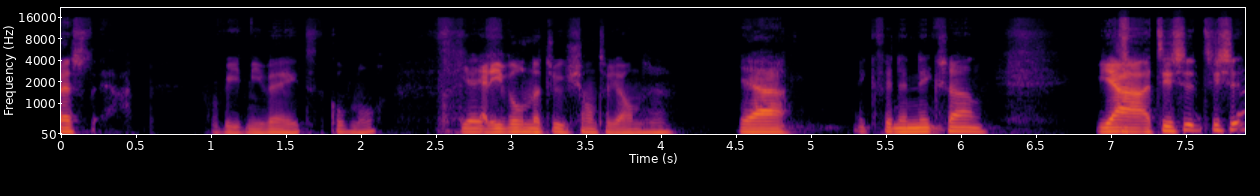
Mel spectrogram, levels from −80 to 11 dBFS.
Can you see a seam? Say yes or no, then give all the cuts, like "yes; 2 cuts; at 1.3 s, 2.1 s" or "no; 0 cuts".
no; 0 cuts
